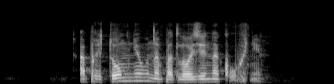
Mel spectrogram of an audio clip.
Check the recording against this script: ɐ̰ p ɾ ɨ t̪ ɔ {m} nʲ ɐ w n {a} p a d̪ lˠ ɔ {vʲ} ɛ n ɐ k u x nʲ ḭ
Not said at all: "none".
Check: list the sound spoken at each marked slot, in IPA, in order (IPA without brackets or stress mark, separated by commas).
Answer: m, ɐ, zʲ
